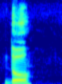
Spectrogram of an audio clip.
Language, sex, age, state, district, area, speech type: Hindi, male, 18-30, Uttar Pradesh, Bhadohi, urban, read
